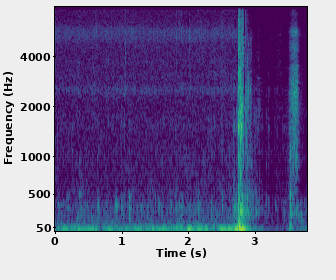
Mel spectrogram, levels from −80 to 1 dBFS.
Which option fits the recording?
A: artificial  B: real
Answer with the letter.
B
